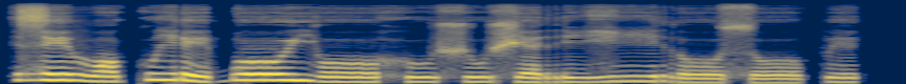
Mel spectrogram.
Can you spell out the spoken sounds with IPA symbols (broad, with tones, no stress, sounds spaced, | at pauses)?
z e˦ β ɔ˨ kʷ i˦ ɾ e˨ ɓ oː˦ j oː˨ h u˨ ʃ u˨ ʃ ɛ˨ r i˨ ɣ iː˦ r oː˨ s oː˨ p ɪ˦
